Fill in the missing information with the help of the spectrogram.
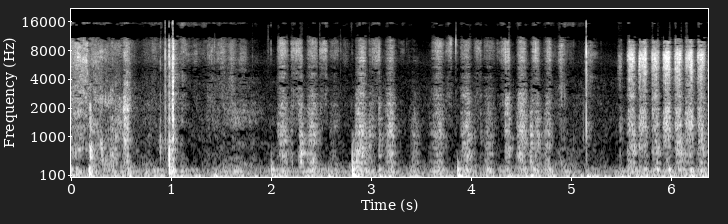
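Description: Marker scribbling back and forth on a paper game sheet, colouring in squares: faint strokes at first, then quicker, louder strokes near the end. A light tap about a second in.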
